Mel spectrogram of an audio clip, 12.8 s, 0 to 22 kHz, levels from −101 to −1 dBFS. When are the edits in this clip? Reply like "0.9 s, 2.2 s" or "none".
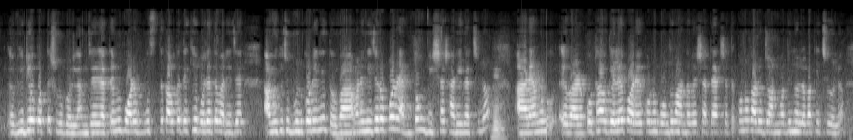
8.2 s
